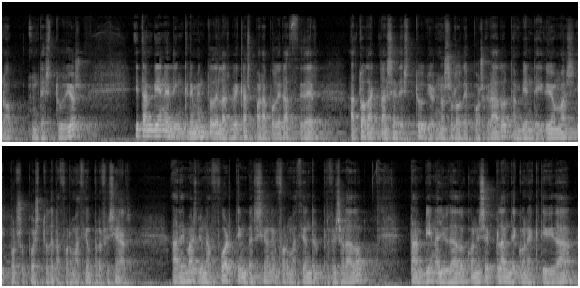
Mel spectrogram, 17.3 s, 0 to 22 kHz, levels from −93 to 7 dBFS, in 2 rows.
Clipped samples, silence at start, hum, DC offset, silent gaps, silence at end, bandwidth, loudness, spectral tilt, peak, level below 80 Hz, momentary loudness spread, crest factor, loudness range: under 0.1%; 0 s; none; under 0.1%; none; 0 s; 15.5 kHz; -32 LUFS; -6 dB/octave; -14 dBFS; -50 dBFS; 10 LU; 18 dB; 3 LU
